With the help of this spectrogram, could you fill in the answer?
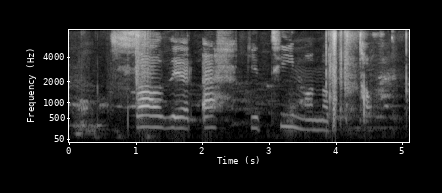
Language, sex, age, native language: Icelandic, male, 9, Icelandic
